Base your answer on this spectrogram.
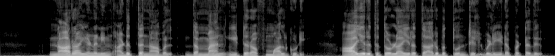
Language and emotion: Tamil, neutral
